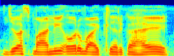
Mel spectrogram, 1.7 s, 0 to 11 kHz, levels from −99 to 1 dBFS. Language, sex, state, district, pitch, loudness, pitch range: Hindi, male, Jharkhand, Garhwa, 140 Hz, -15 LUFS, 130-150 Hz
